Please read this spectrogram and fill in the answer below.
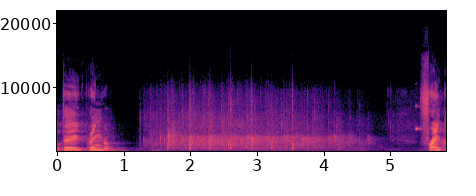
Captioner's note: people applauding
